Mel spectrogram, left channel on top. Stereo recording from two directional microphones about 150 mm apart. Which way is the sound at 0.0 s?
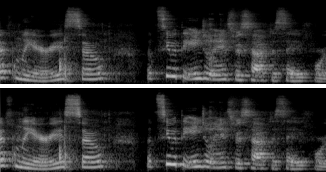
85° right.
